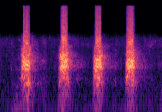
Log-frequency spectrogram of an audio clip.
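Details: Play-wrestling dogs, an Anatolian Shepherd, a Great Dane and a Boxer, among them Daisy: four strong, evenly spaced barks, each loud and broad, arriving a little under one per second.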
